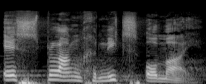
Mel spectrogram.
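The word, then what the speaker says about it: σπλαγχνίζομαι: So I'm going now to pronounce it as a sound and you will hear it. 제가 그것을 말씀드리겠는데요. Esplagnitzomai.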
